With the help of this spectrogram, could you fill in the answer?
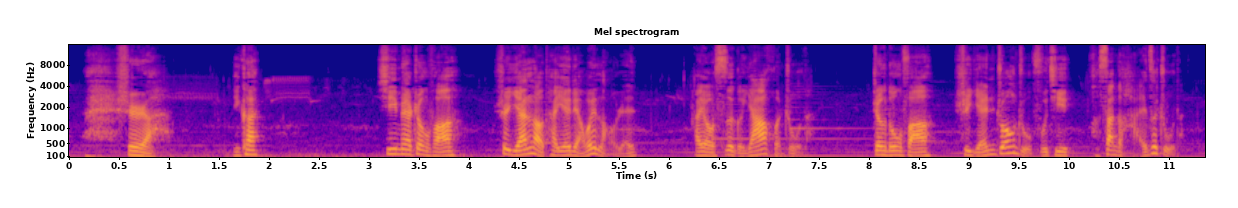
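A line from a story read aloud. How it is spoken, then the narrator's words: Sighing. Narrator (Chinese): 高怀文叹声道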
